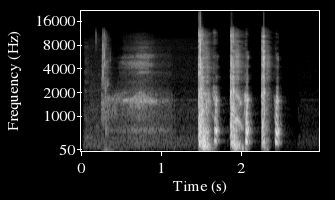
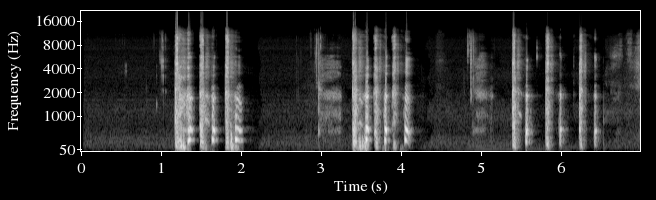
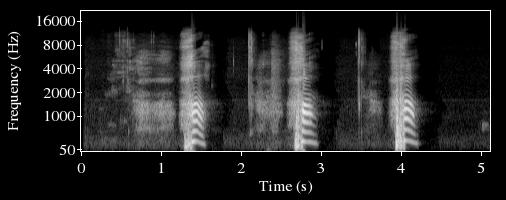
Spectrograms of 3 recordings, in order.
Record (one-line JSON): {"cough_length": "3.0 s", "cough_amplitude": 32768, "cough_signal_mean_std_ratio": 0.33, "three_cough_length": "7.0 s", "three_cough_amplitude": 32768, "three_cough_signal_mean_std_ratio": 0.32, "exhalation_length": "5.1 s", "exhalation_amplitude": 32768, "exhalation_signal_mean_std_ratio": 0.33, "survey_phase": "beta (2021-08-13 to 2022-03-07)", "age": "18-44", "gender": "Female", "wearing_mask": "No", "symptom_change_to_sense_of_smell_or_taste": true, "symptom_onset": "4 days", "smoker_status": "Never smoked", "respiratory_condition_asthma": false, "respiratory_condition_other": false, "recruitment_source": "Test and Trace", "submission_delay": "1 day", "covid_test_result": "Positive", "covid_test_method": "RT-qPCR"}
